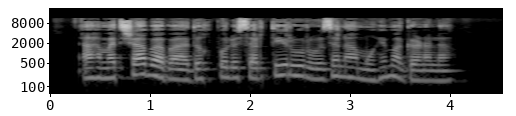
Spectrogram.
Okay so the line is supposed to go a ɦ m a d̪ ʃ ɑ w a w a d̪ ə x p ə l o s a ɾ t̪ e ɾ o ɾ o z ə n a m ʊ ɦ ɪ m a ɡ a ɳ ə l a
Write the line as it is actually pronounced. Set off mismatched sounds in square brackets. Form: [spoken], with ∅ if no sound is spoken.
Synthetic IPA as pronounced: a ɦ m a d̪ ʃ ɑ [b] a [b] a d̪ ə x p ə l o s a ɾ t̪ e ɾ o ɾ o z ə n a m ʊ ɦ ɪ m a ɡ a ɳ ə l a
